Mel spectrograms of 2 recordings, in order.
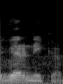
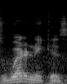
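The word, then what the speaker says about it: Wernicke: Now right here posterior speech area is called Wikis area right uh some people say Verika because they pronounce W as a V but it's Wika's area right uh Wika's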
